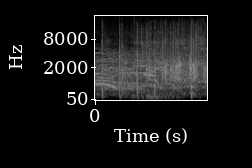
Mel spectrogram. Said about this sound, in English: Why were you so slow on the clapping? You've got to back me up with the children.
